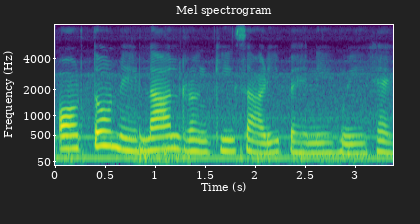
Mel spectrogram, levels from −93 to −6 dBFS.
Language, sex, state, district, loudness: Hindi, male, Madhya Pradesh, Katni, -17 LUFS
